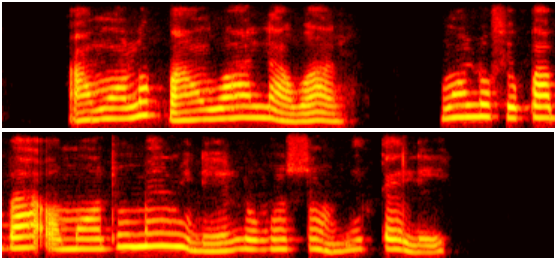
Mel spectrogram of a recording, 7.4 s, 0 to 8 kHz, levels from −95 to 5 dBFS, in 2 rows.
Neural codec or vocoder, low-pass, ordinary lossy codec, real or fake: vocoder, 44.1 kHz, 128 mel bands every 512 samples, BigVGAN v2; 7.2 kHz; Opus, 32 kbps; fake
